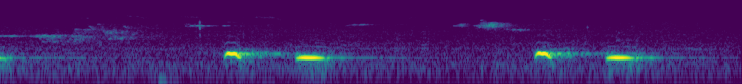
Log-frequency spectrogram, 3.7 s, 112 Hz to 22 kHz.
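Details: A Common Cuckoo at Senjogahara, Oku-Nikko, Japan, on 13 June 2022, gives its mellow two-note "cuck-oo", falling from the first note to the second, twice about one and a half seconds apart, with faint chirps from other birds.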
